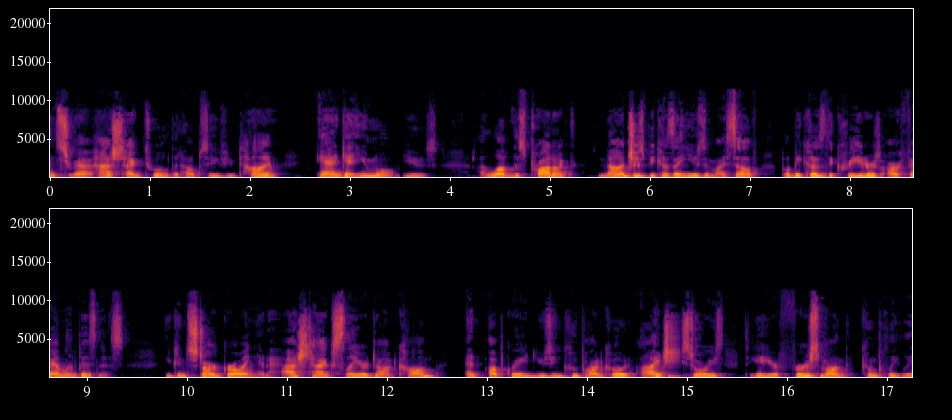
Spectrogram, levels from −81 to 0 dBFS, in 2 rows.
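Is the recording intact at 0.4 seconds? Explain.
No. AAC frame loss with concealment hits from 0.35 to 0.49 s: about 80 ms of coded audio never arrived, so the decoder rebuilt the gap from the last good spectrum with randomised or interpolated content, leaving a brief smeared, noisy, phasey patch in the speech.

Underneath that, the whole clip has the rough, grainy texture of low-delay AAC compression, likely AAC-ELD at around 32 kbps. Its short frames resolve pitch harmonics poorly, so noise fills the gaps between them and the top band sounds thin and synthetic.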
